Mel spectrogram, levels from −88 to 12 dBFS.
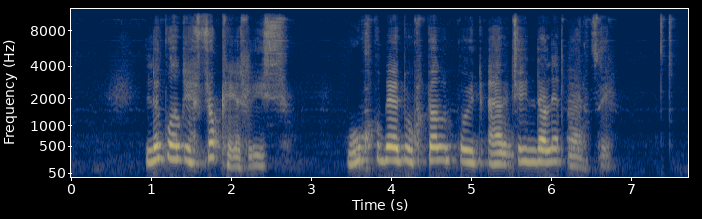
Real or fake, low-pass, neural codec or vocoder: fake; 10.8 kHz; codec, 44.1 kHz, 1.7 kbps, Pupu-Codec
